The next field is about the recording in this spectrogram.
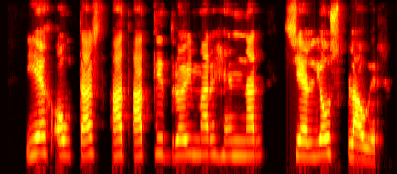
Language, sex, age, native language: Icelandic, female, 40-49, Polish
